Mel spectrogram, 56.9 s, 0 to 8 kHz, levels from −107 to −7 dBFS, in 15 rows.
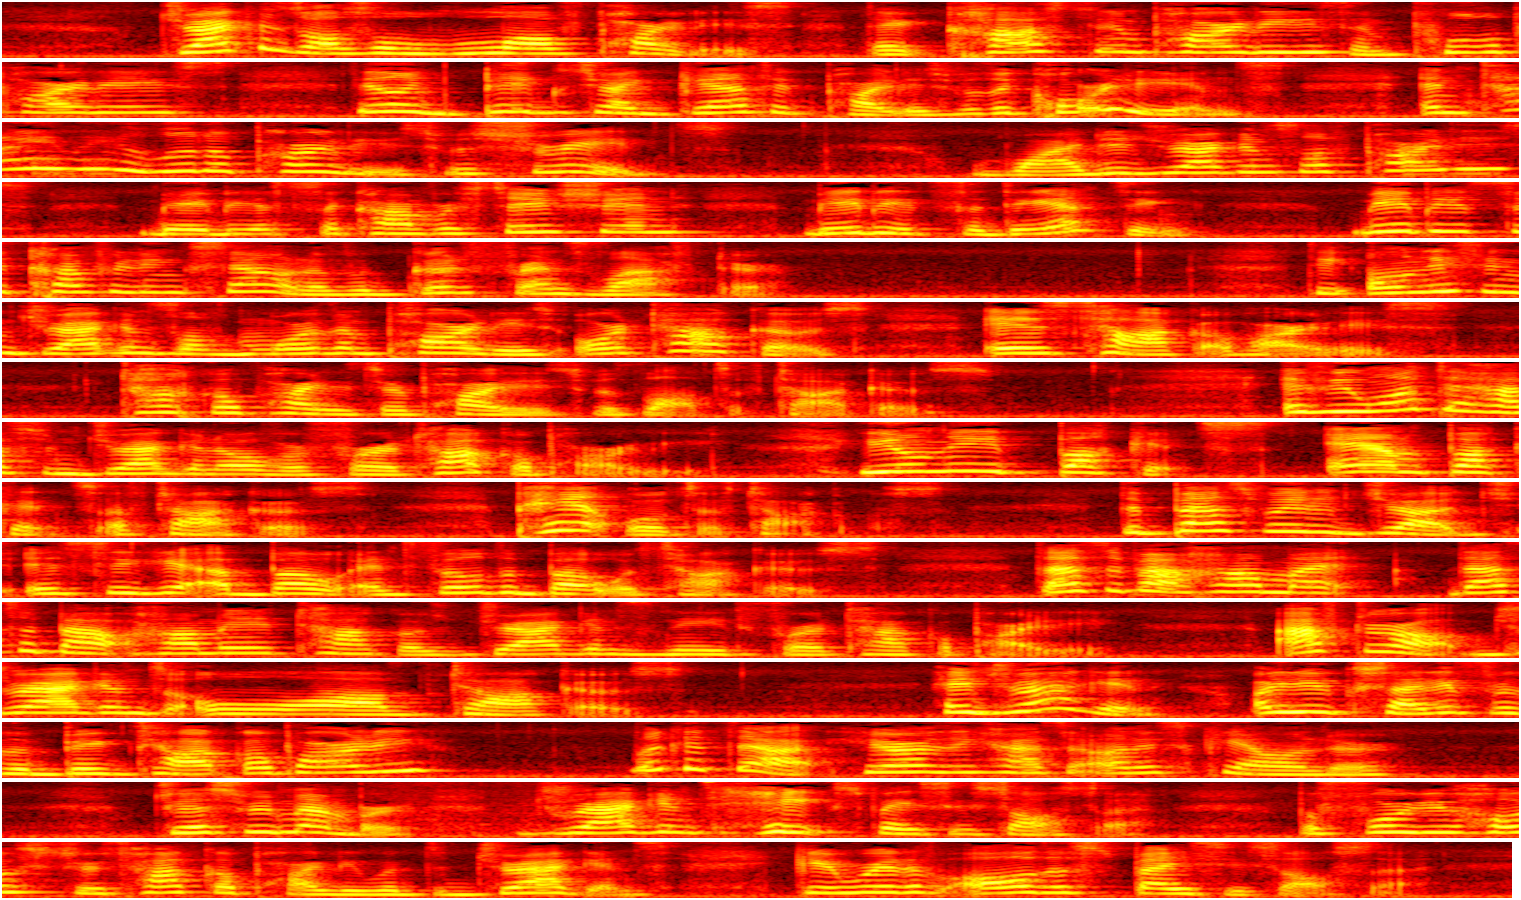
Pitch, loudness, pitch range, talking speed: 280 Hz, -31 LUFS, 225-330 Hz, 175 wpm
